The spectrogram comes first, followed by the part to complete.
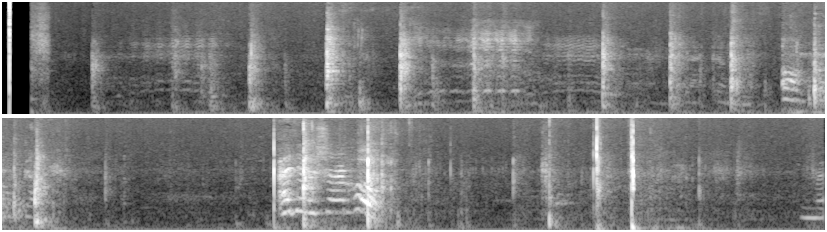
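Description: A pony walking, its hooves knocking at an irregular pace, with a few short bursts of a person's voice, the loudest about eight seconds in.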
